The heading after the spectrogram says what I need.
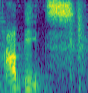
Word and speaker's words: apizza: But first, why is it pronounced Apizza? In Naples, Italy, La Pizza is shortened to Apizza in the local Neapolitan dialect.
